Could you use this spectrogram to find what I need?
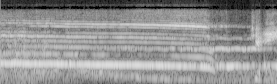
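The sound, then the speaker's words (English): A voice lets out a long, loud, steady wailing cry that holds one pitch, then dips and breaks off near the end, imitating the cries of a story character as he falls through the air. “You asked for the sound of his cries as he fell.”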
